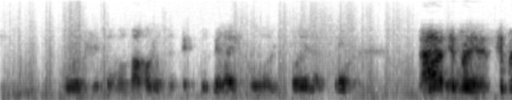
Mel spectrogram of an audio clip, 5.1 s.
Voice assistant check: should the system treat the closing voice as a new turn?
Yes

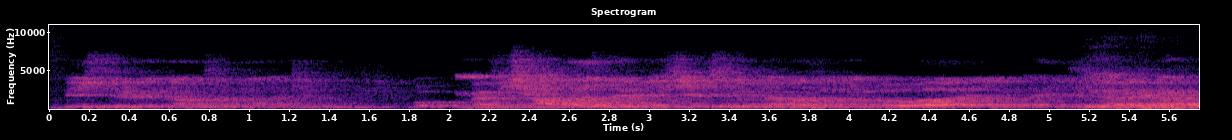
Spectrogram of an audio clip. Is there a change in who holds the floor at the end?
Yes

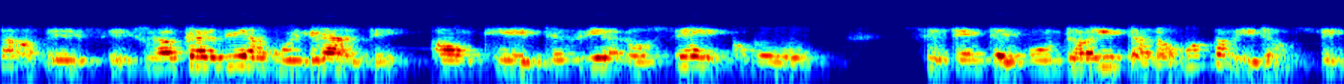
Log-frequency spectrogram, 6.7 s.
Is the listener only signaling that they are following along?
No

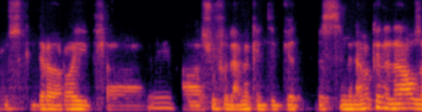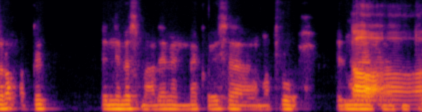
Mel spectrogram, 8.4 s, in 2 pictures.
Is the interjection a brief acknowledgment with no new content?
No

